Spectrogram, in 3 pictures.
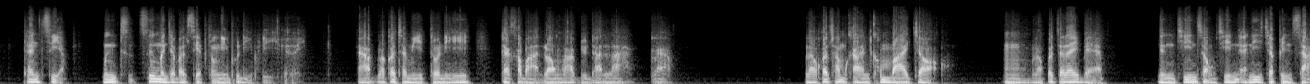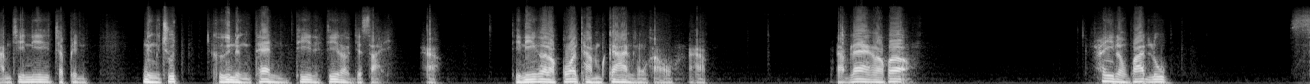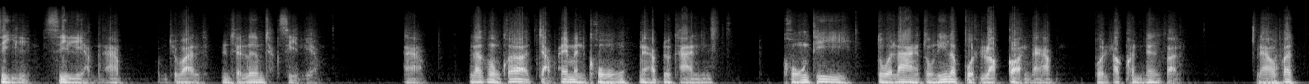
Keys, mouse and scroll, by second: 6.6 right click, 9.3 click, 10.1 click, 10.5 click, 16.0 click, 16.3 right click, 17.3 right click, 18.3 click, 19.5 click, 22.2 click, 24.7 click, 25.1 click, 26.0-27.2 ctrl+drag, 29.4 click, 30.7 click, 34.5 click, 38.0 click.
